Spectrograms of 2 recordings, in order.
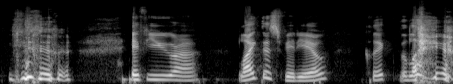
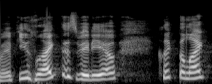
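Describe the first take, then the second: First: It is said flatly, with little energy. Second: It is said with lively, enthusiastic energy. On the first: The speaker calls it wrong. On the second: The speaker calls it right.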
